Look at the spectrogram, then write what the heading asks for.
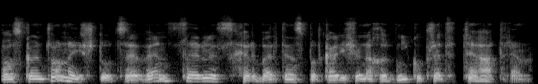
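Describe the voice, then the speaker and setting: A man narrating a literary audiobook from a script, with a gravelly, husky, mellow voice. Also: fairly low pitch, sing-song, measured pace.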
